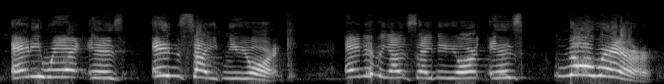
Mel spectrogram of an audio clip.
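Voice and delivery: high, slow, drawn-out proclamation; emphatic proclamation. Acted. Comedian spells out the New Yorker's logic, emphatically.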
